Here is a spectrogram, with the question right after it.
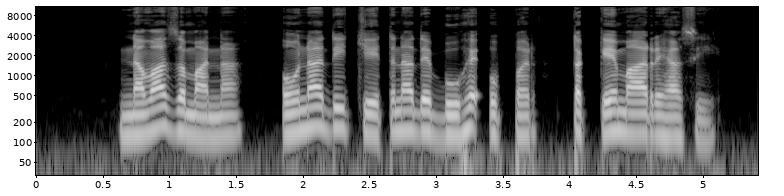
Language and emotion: Punjabi, neutral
